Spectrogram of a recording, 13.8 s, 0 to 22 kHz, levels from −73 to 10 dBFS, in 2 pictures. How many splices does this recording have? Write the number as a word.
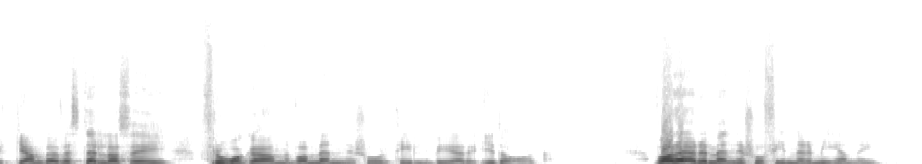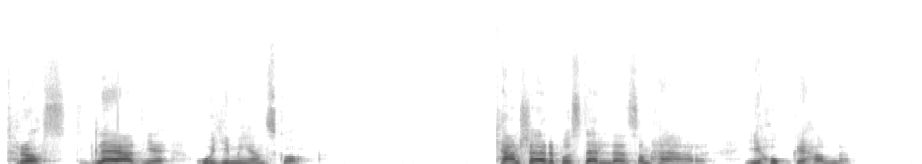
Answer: zero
